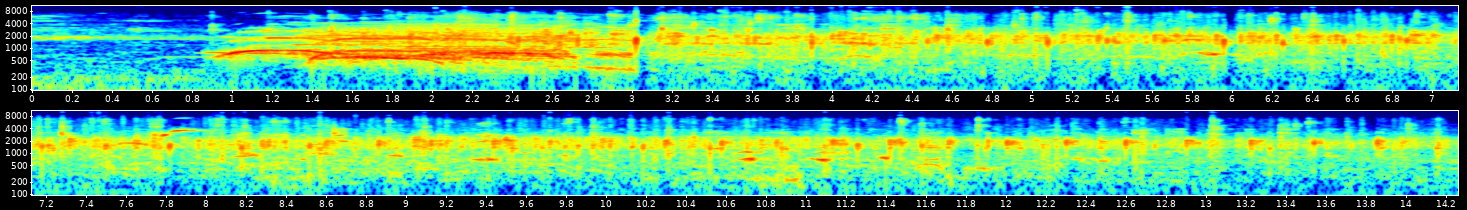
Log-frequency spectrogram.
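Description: A crowd whoops and cheers about a second in, then keeps up steady applause mixed with chatter.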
